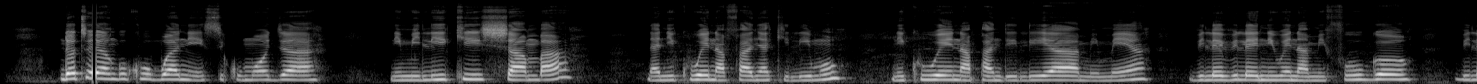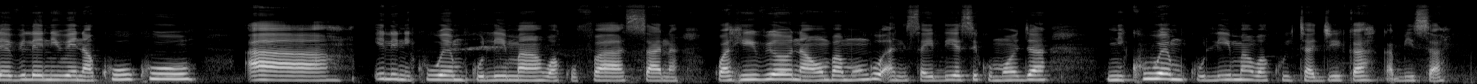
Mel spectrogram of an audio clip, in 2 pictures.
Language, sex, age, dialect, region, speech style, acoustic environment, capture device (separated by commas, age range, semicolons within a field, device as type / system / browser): Swahili, female, 25-34, Kenya - Mombasa, Kenya, happy; relaxed, nature, mobile / Linux / Chrome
